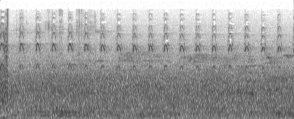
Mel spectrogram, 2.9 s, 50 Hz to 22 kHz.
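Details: At Thurrock woods on 20 May 2014, great spotted woodpecker adults bring food to chicks, filmed with a FinePix HS50EXR; quick regular ticking notes run through the whole stretch above a continuous noisy background with low rumbling.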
